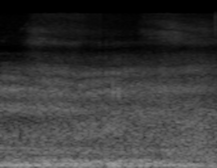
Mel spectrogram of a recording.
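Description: Wind buffeting a phone's microphone outdoors: a steady, fluttering low rumble with a hiss above it.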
